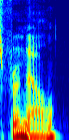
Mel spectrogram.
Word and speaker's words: Fresnel: Within this flash head is usually a Fresnel lens, that's pronounced Fresnel, that helps to create a concentrated beam of light.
